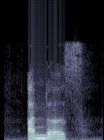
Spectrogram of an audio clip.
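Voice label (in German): "anders", German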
